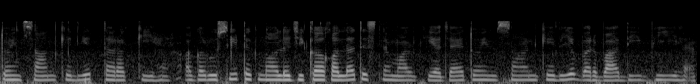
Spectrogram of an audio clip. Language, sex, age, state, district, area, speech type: Urdu, female, 18-30, Delhi, Central Delhi, urban, spontaneous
